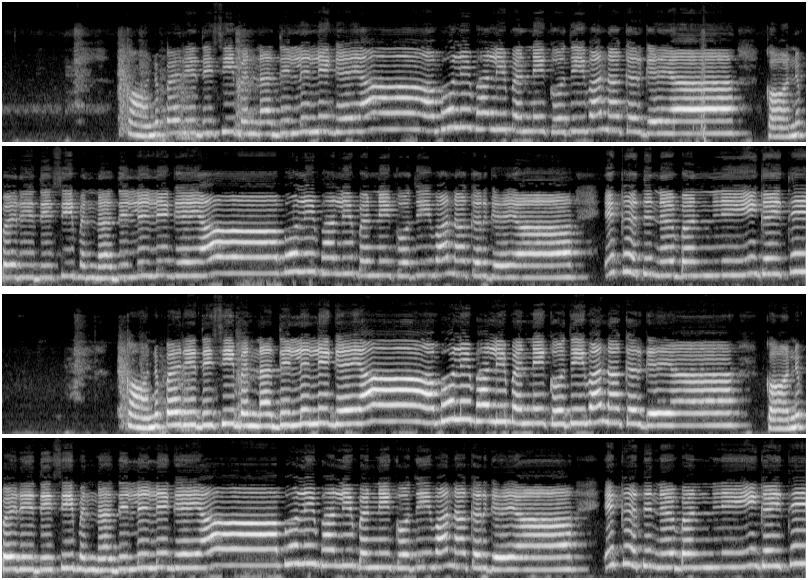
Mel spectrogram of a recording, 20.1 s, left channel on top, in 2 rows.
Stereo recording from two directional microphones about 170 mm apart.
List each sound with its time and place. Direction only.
1.5 s a woman's voice: 30° right (ahead or behind); by 9.1 s 5° right (ahead or behind)
9.6 s mantra: 15° right (ahead or behind)
17.6 s a sound: 10° right (ahead or behind)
